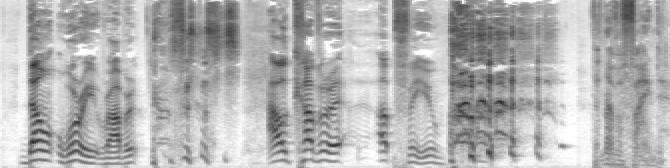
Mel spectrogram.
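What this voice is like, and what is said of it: Low gravelly Christopher Walken impression. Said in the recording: “as Christopher Walken ... low and gravelly ... that part of the impression”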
